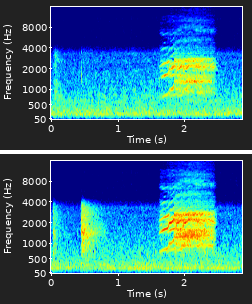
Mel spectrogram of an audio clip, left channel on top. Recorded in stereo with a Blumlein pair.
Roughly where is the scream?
Ahead right.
